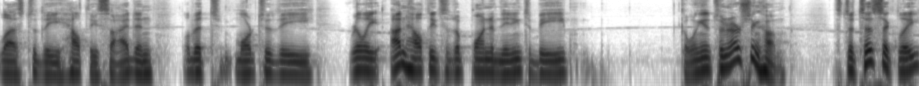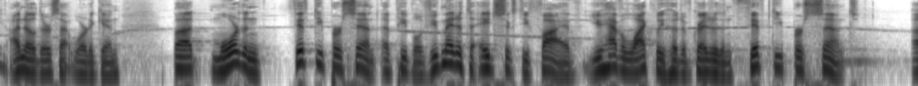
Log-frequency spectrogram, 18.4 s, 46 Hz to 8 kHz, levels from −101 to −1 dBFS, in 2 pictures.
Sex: male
